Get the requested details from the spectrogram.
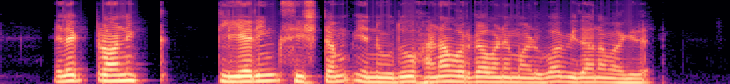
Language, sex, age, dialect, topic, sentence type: Kannada, male, 18-24, Mysore Kannada, banking, statement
